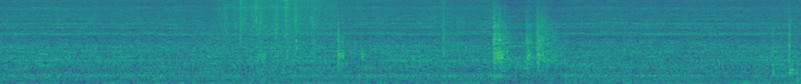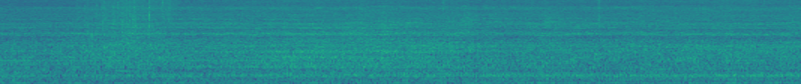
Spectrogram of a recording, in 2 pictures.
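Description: Propane burner under a large stainless steel crawfish boiler running with a steady rushing noise while the seasoned water churns at a rolling boil. A few short knocks come about two and four seconds in.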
